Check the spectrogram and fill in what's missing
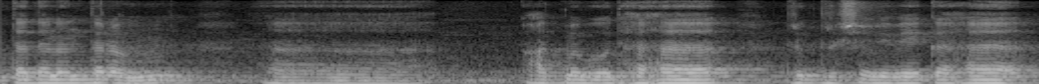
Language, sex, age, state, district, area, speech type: Sanskrit, male, 45-60, Kerala, Palakkad, urban, spontaneous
